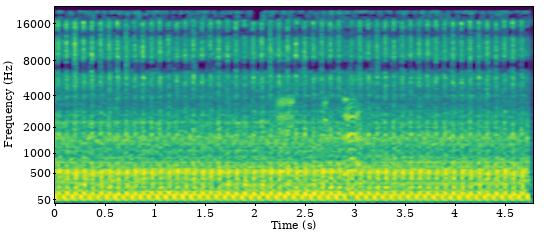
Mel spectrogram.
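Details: Husqvarna 42-inch mower with 18.5 hp Briggs & Stratton, after cleaning the dirty ignition coil and flywheel magnet that caused no spark/no start: even, steady putter with regular firing and no misses or stumbles; spark restored, running clean.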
